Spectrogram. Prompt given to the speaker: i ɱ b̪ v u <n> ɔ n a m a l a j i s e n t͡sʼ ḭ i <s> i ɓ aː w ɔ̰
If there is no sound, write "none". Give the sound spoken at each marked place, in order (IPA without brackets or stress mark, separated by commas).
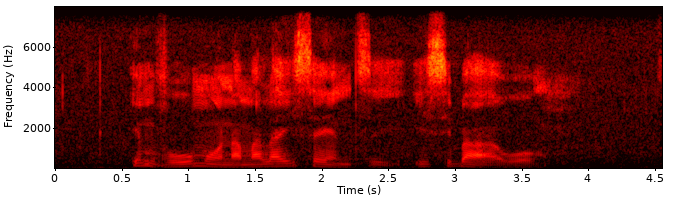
m, s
